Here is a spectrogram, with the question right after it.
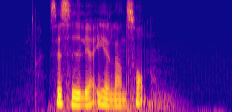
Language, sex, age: Swedish, male, 23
